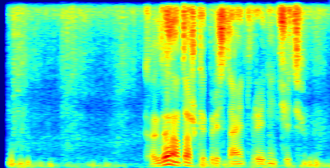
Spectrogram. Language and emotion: Russian, neutral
